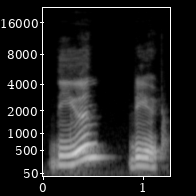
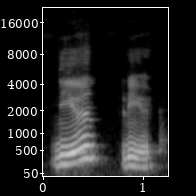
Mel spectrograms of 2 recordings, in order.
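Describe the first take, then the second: No difference in how they are said.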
